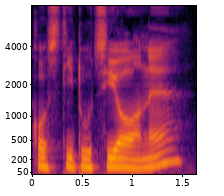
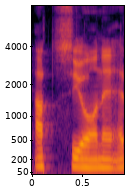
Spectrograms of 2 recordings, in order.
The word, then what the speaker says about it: costituzione: tutte queste parole che si scrivono con una sola z, una sola z, ma in realtà eh, vengono pronunciate con una doppia di fatto, costituzione, azione, reazione, non costituzione, azione, reazione.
